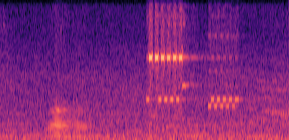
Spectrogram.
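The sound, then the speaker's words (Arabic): A telephone rings in two short electronic bursts with a steady, high tone, while people talk around it. “رد عليه تليفونك.”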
